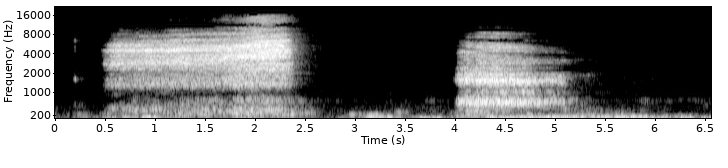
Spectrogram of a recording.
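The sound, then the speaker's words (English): A deep breath taken during a guided breathing exercise: two long, airy breath sounds, the first a steady rush of air lasting about two seconds, the second shorter after a brief pause, with no talking. “Let's do a deep breath now, actually. Here we go.”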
